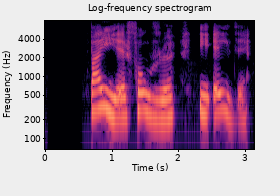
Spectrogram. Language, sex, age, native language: Icelandic, female, 10, Icelandic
